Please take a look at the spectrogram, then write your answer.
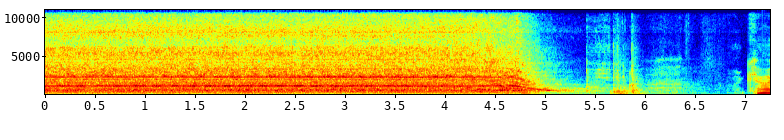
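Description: A hair dryer blows steadily at close range while drying acrylic paint, a loud airy whine with a tonal hum that cuts off after about five seconds, leaving faint handling noises.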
